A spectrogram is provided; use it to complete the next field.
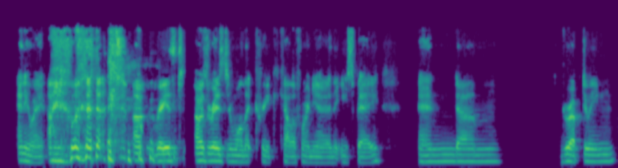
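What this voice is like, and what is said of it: Deeper voice than usual. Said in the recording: “my voice is a little deeper today because I just sang through my whole solo show earlier after being at a friend's birthday party late last night”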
